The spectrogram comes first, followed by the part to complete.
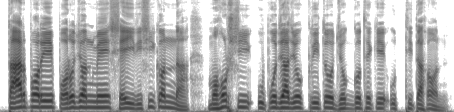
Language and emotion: Bengali, neutral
